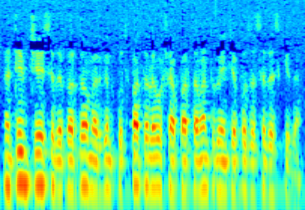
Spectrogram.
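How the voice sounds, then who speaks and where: Husky dark-voiced male audiobook narrator. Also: fairly low pitch, fairly even intonation, rough recording. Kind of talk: scripted narration.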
